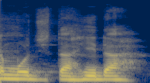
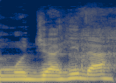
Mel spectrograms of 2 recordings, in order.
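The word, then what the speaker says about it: مجتهدة: Bacanya mujtahidah. Kalau mujahidah, tadi ada yang menerjemahkan mujahidah, itu beda.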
